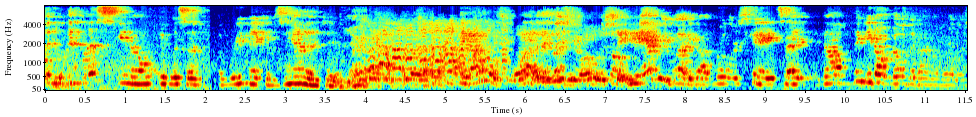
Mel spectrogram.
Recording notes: HORROR REALM 2023 PANEL. At Horror Realm Convention 2023.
